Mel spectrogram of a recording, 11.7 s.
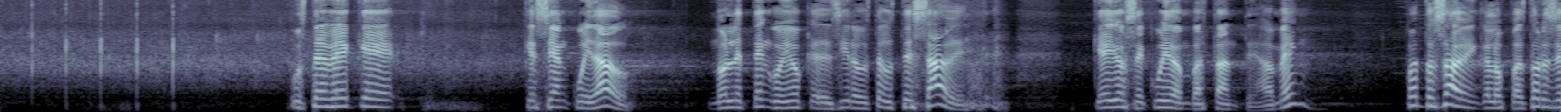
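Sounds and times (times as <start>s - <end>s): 
audience clapping: 0.0s - 4.7s
speech: 2.2s - 3.0s, 3.9s - 7.5s, 8.2s - 9.9s, 10.6s - 11.7s.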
